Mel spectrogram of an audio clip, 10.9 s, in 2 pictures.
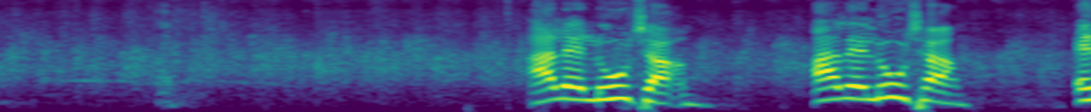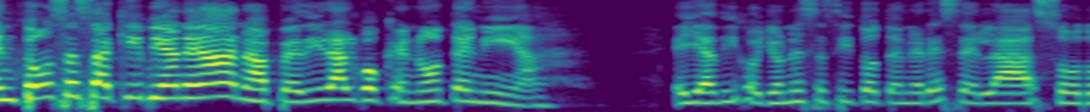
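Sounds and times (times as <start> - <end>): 
audience applauding: 0.0 - 6.0
speech: 2.7 - 10.8.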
